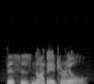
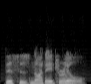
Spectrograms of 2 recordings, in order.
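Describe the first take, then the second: No difference in how they are said.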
